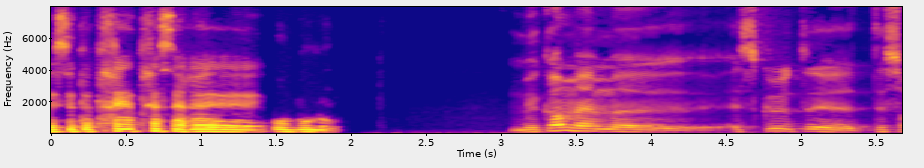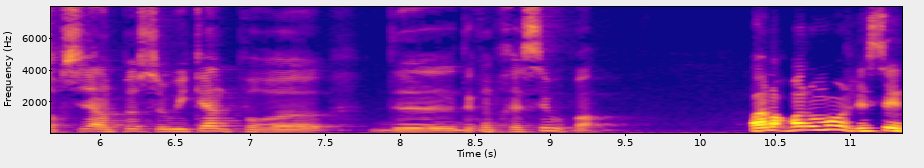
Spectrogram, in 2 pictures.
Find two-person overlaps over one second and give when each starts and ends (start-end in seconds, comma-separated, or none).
none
